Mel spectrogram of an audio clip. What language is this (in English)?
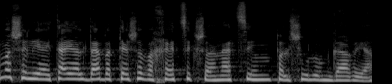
Hebrew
